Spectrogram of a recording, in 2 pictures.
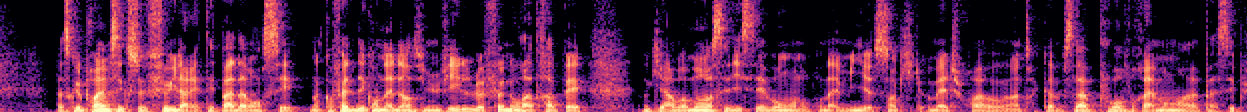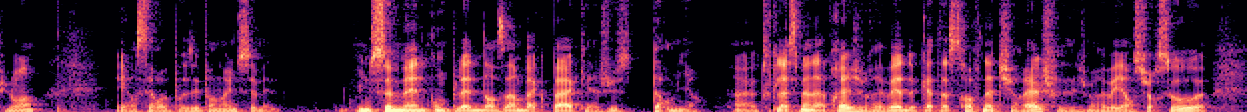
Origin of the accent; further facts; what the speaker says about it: France; j'ai bénéficié aussi du fait que j'étais français.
